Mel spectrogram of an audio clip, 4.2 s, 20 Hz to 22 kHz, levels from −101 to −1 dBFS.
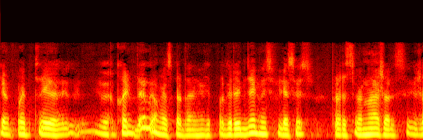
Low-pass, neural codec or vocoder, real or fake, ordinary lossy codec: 7.2 kHz; codec, 16 kHz, 1 kbps, FreqCodec, larger model; fake; MP3, 48 kbps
